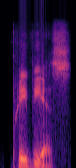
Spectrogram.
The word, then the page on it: previous: American English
